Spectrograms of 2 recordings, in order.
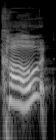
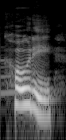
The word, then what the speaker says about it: Cote: Is it Coat? No, it's Cody.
